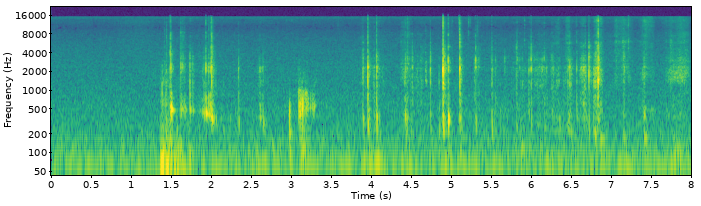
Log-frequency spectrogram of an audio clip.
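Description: Soft, irregular clicks and taps of a drink bottle being handled and its cap twisted shut after drinking, starting about a second and a half in.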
